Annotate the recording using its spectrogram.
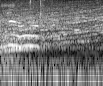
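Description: A short wordless cartoon-character voice sound that rises and falls in pitch, lasting under a second, over a steady low rumble.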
